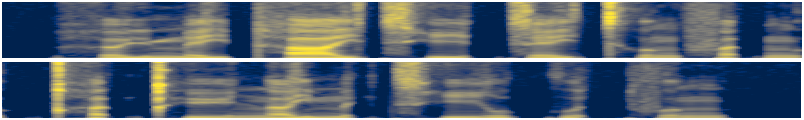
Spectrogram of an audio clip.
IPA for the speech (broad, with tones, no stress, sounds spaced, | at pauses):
h ɵ˨˥ ɥ m e˨ j pʰ aː˥ j t͡sʰ iː˨ t̚ s e˨ j t̪ʰ ʊ˨ ŋ f ɐ˨ t̚ ŋ ʊ˨ k̚ pʰ ɐ˧ t̚ pʰ yː˨˩ n̪ ɐ˨˥ j m ɪ˧ k̚ t͡sʰ iː˨˧ w kʷ ɐ˧ t̚ f ʊ˨ ŋ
